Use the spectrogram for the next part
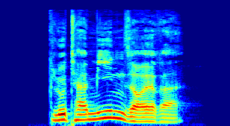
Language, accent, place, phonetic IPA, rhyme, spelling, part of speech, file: German, Germany, Berlin, [ɡlutaˈmiːnˌzɔɪ̯ʁə], -iːnzɔɪ̯ʁə, Glutaminsäure, noun, De-Glutaminsäure.ogg
- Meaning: glutamic acid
